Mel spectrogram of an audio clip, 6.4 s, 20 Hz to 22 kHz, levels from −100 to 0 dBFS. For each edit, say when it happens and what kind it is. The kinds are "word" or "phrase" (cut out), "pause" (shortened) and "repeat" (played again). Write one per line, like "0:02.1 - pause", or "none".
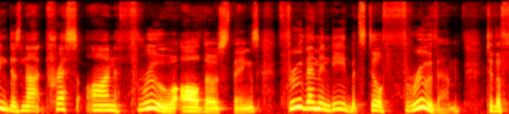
none

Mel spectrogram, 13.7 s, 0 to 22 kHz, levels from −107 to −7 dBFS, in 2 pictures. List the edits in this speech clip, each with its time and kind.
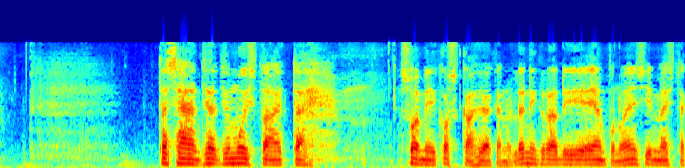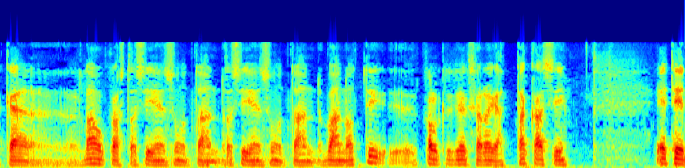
0:09.1 - repeat

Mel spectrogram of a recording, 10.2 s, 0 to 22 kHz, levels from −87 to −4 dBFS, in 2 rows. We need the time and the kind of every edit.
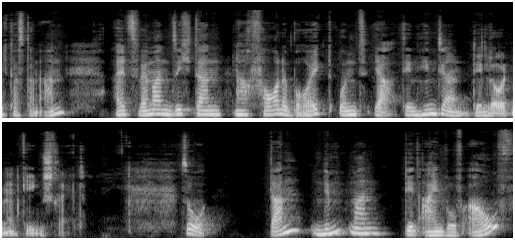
0:02.3 - word

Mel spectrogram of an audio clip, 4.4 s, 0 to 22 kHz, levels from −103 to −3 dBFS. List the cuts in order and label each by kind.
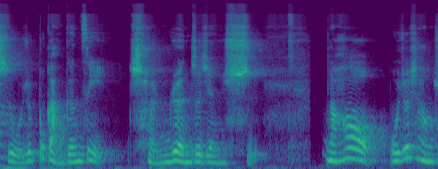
0:03.1 - pause

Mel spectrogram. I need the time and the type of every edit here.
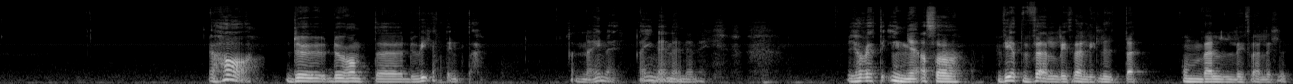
0:02.6 - pause
0:06.3 - pause
0:09.8 - pause

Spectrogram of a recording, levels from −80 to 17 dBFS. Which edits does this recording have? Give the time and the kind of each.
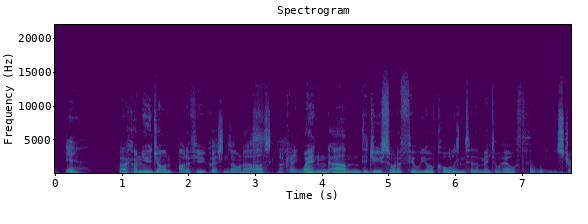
none

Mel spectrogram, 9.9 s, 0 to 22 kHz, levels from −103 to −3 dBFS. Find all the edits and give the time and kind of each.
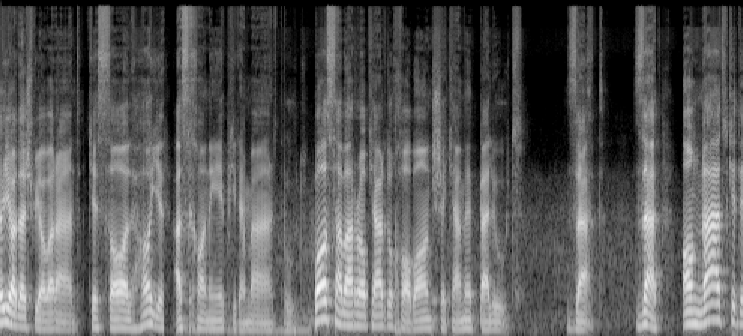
0:01.1 - pause
0:02.2 - word
0:02.5 - word
0:03.8 - word
0:04.1 - pause
0:04.9 - word
0:05.8 - word
0:07.4 - word

